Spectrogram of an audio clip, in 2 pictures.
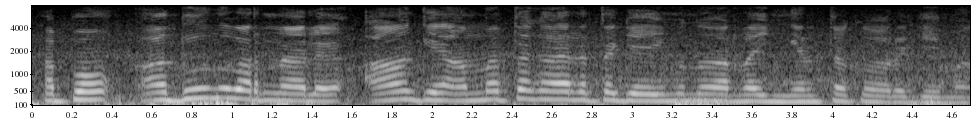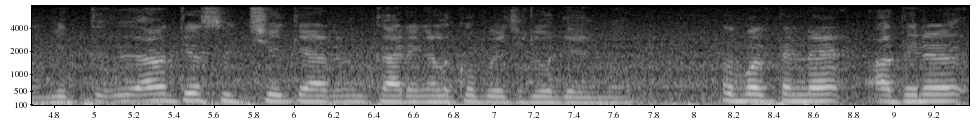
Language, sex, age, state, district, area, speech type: Malayalam, male, 18-30, Kerala, Malappuram, rural, spontaneous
